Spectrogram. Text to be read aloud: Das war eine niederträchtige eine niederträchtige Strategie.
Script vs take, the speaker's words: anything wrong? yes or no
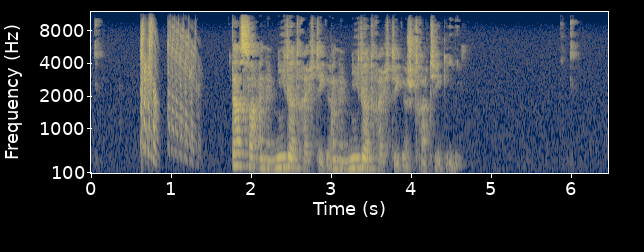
no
